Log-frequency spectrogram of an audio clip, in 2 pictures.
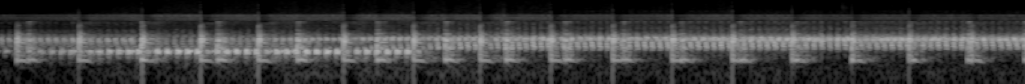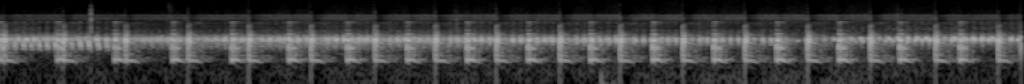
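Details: Nightfall frog and toad chorus at a pond facing a veranda: a continuous pulsed trill holds throughout while rapid knocking calls tick along steadily, and a lower droning trill fades out in the first seconds.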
